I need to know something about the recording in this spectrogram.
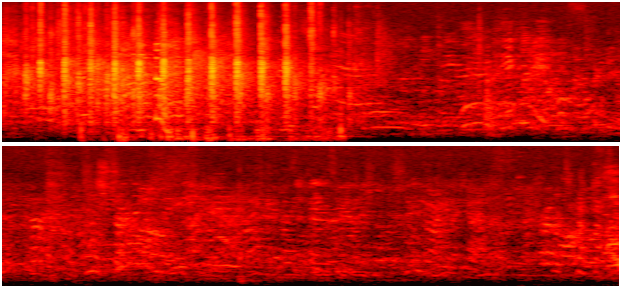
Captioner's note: applause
